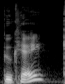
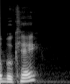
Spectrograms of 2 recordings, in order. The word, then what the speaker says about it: Bouquet: I really dug, is it pronounced Bouquet? Carol Bouquet? – Yeah, I think so.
